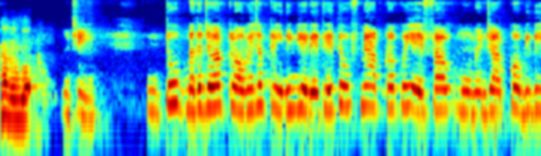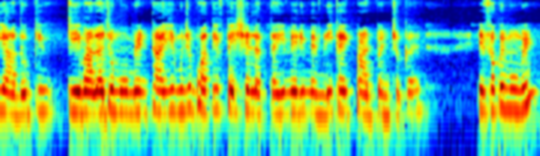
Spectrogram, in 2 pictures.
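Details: Adult woman speaking Hindi; normal speech.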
